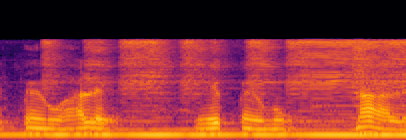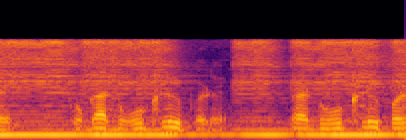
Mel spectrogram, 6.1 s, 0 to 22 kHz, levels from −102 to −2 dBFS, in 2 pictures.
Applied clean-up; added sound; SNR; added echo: none; Domestic sounds, home sounds; -2 dB; none.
